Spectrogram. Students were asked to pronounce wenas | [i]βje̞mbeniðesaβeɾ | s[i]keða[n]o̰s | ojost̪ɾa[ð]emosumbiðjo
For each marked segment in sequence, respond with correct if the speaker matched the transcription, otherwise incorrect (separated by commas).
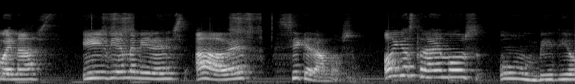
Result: correct, correct, incorrect, incorrect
